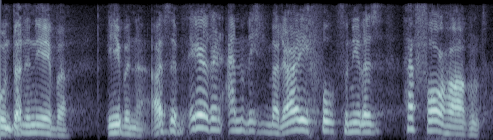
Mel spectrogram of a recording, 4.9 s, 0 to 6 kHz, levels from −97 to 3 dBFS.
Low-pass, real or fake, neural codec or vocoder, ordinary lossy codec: 5.4 kHz; fake; codec, 16 kHz in and 24 kHz out, 0.4 kbps, LongCat-Audio-Codec, fine tuned four codebook decoder; none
